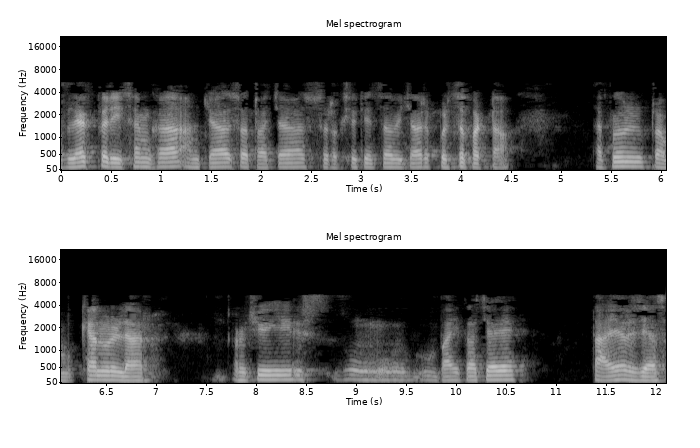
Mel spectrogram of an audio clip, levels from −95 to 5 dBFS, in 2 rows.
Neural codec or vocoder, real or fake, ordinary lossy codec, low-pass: codec, 24 kHz, 0.9 kbps, WavTokenizer, medium speech release version 2; fake; MP3, 24 kbps; 5.4 kHz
